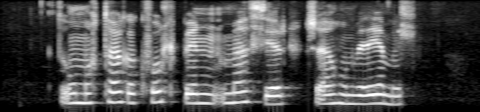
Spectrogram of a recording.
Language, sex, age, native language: Icelandic, female, 11, Icelandic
